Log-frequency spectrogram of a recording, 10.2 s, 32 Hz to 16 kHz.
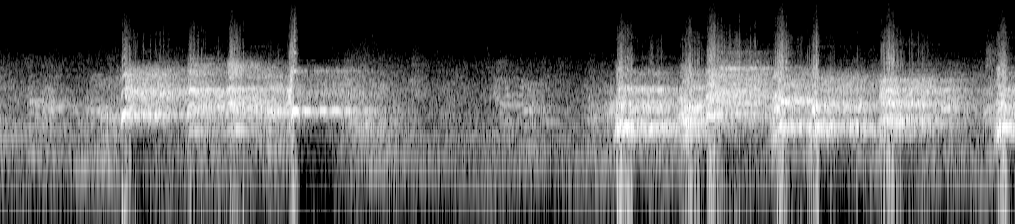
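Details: Dogs at The Barking Lot, recorded 16 September 2016, bark in loud harmonic bursts clustered early and late, some yipping and whimpering between, with a quieter stretch mid-way and human speech mixed in.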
